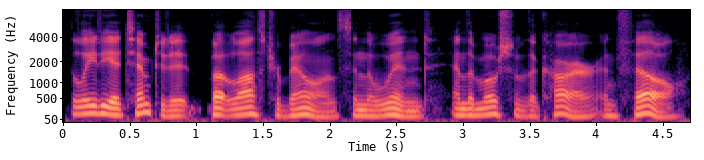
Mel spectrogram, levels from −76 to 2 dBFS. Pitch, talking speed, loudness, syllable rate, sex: 120 Hz, 240 wpm, -17 LUFS, 5.6 syllables/s, male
